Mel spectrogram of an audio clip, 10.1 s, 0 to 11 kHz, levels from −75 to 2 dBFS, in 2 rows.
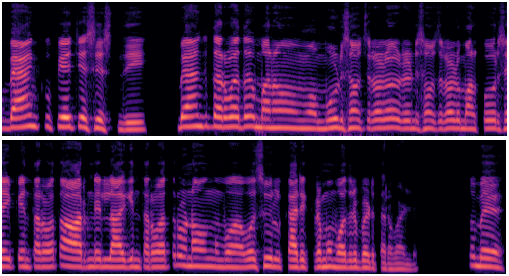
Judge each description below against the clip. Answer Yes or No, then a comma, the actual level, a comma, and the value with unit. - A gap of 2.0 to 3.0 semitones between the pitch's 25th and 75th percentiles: Yes, narrow, 2.6 semitones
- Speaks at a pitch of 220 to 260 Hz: No, high, 195 Hz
